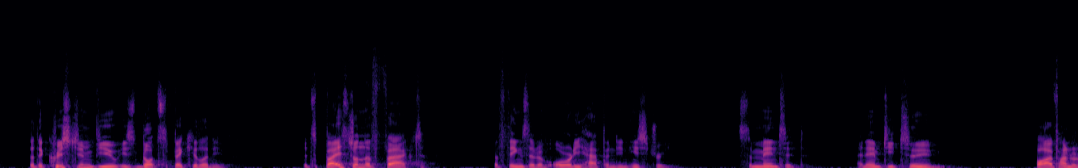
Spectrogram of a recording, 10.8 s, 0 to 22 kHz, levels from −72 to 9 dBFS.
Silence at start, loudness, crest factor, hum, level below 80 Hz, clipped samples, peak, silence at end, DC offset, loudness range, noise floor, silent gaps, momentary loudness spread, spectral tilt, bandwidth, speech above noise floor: 0.3 s; -29 LUFS; 22 dB; none; -64 dBFS; under 0.1%; -10 dBFS; 0 s; under 0.1%; 4 LU; -62 dBFS; none; 19 LU; -5.5 dB/octave; 14 kHz; 34 dB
